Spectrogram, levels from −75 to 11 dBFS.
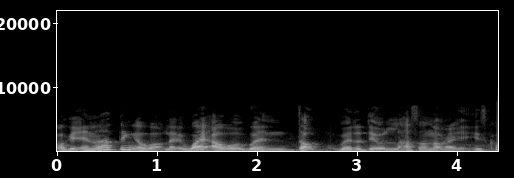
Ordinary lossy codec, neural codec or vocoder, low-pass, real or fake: none; none; 7.2 kHz; real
